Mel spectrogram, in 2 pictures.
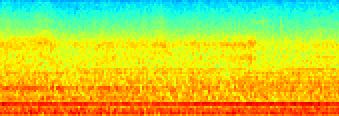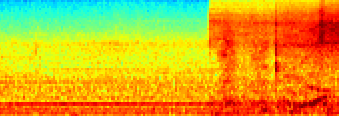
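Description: Datron CNC mill running a tool change: a steady machine hum with a faint constant tone, then about five and a half seconds in a loud hiss of compressed air starts as air blasts through the spindle and nozzles to clean the tool as it is picked up.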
